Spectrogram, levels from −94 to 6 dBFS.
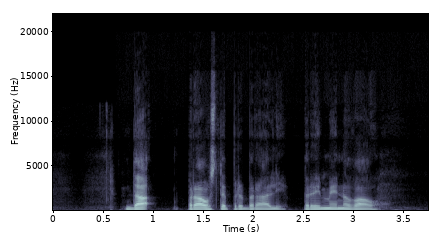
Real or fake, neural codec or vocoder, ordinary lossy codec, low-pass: real; none; Opus, 32 kbps; 19.8 kHz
